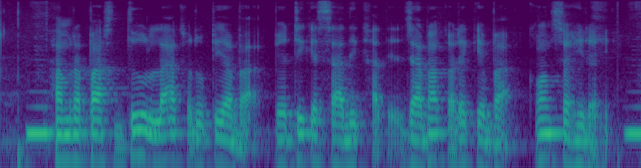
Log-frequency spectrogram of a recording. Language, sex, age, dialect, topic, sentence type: Bhojpuri, male, 36-40, Northern, banking, question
